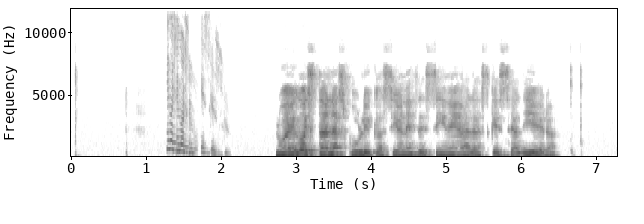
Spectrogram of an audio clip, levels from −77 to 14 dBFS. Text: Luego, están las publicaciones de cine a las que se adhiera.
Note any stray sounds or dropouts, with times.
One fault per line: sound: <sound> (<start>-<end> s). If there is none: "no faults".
sound: chirp (1.3-2.2 s)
